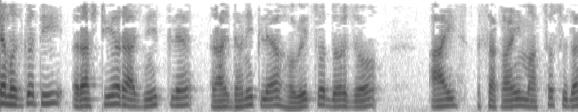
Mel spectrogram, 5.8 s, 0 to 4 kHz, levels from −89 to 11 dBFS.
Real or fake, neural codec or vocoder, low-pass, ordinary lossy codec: real; none; 3.6 kHz; none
